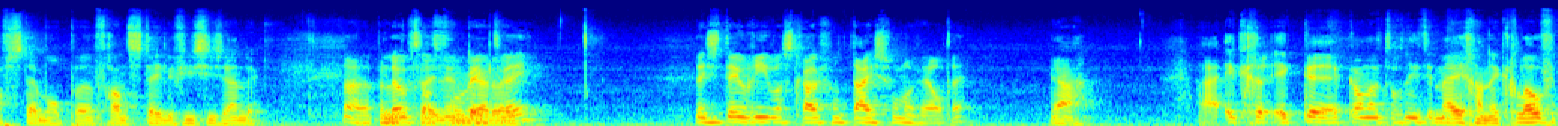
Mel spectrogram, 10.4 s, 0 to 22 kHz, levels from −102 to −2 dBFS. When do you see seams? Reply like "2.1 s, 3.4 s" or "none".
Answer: none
